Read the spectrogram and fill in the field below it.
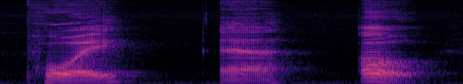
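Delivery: Poi, e, o, each sound standing alone; syllable by syllable. Shown as a demonstration. Teacher showing three vowel sounds, Poi, e, o separated. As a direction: pause after Poi and after e, before o. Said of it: "three syllables".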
